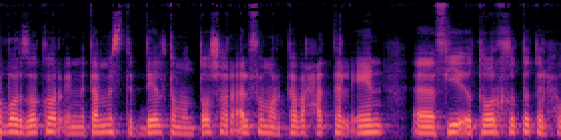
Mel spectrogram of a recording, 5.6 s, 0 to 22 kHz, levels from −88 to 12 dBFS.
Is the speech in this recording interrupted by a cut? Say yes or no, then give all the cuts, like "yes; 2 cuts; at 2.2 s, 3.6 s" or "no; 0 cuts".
yes; 1 cut; at 4.0 s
